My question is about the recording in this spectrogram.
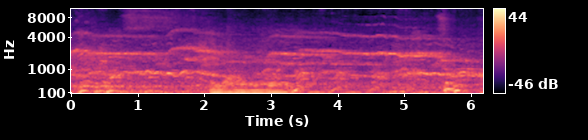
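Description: Loud fairground ride music with a deep bass line, with riders shouting and cheering over it.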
